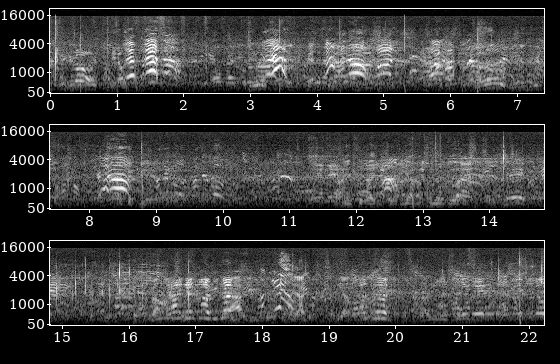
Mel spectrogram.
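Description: Young players shout and call to one another across an open outdoor pitch.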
